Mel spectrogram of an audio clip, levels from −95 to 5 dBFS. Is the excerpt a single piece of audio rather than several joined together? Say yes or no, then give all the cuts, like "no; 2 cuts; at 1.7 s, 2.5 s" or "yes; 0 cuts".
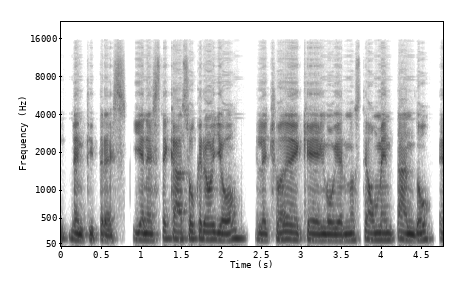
yes; 0 cuts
